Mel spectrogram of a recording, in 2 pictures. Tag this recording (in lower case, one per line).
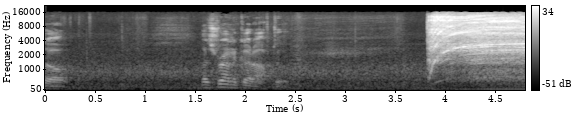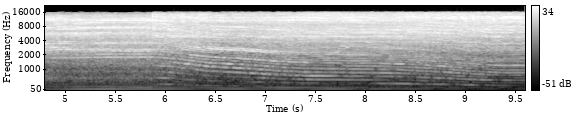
tools
power tool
